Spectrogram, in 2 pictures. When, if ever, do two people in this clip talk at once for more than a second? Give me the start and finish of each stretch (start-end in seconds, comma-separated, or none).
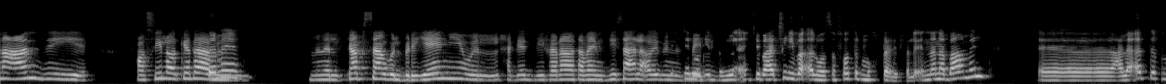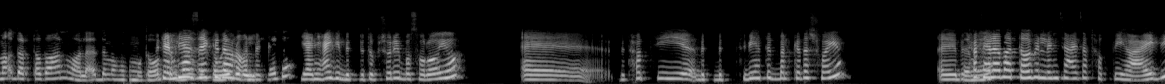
13.2-14.6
